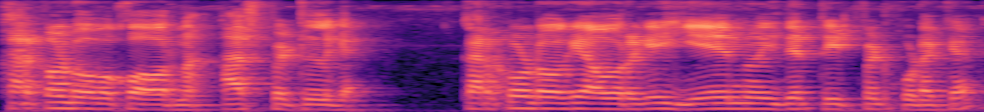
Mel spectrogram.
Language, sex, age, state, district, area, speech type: Kannada, male, 18-30, Karnataka, Chamarajanagar, rural, spontaneous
